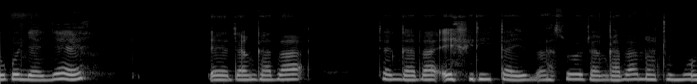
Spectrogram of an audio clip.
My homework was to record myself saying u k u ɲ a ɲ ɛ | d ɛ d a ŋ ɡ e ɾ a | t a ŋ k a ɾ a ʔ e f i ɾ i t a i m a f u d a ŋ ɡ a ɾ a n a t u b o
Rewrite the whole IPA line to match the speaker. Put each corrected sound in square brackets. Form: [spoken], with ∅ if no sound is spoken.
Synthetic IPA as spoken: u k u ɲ a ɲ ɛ | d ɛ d a ŋ ɡ [a] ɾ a | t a ŋ [ɡ] a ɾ a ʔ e f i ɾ i t a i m a [s] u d a ŋ ɡ a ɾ a n a t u [m] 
